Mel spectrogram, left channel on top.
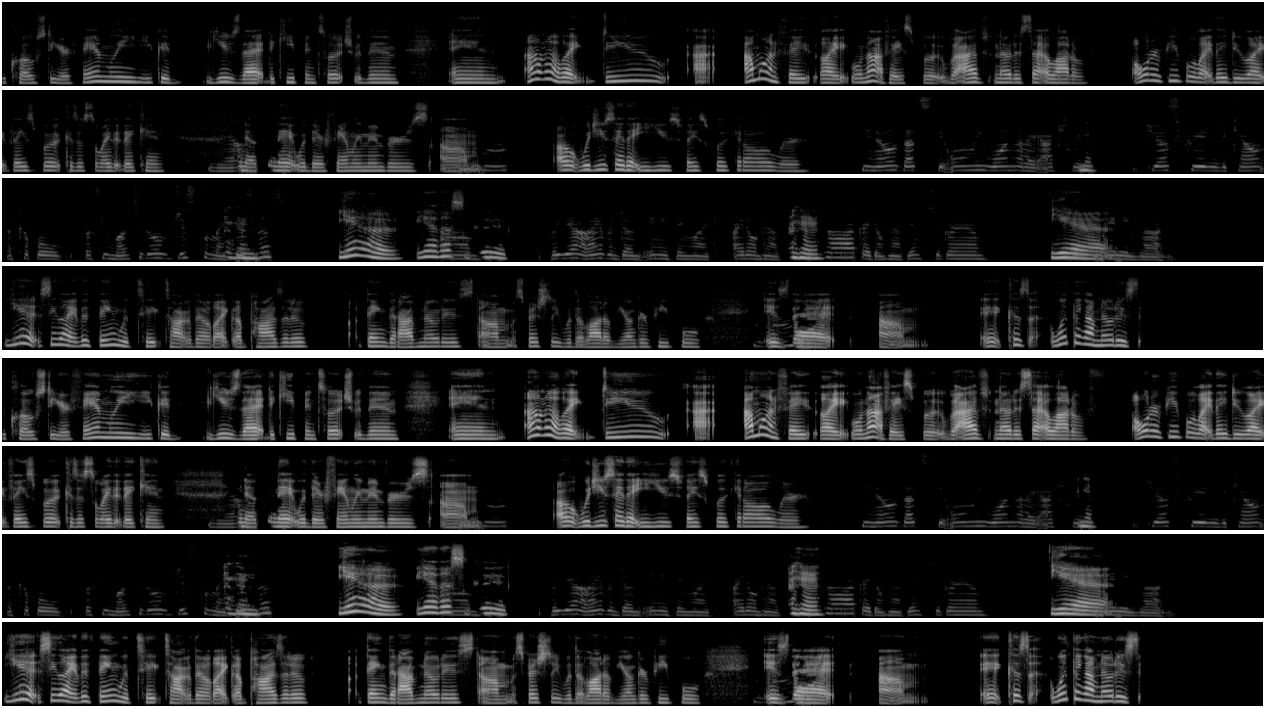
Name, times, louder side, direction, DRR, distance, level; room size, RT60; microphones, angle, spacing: voice 1, 0.0-1.8 2.0-6.6 6.9-7.1 7.4-10.8 11.3-17.4 18.2-20.7 23.4-23.5 27.5-27.8 28.6-30.3 33.1-33.4 35.7-36.3 37.9-40.9 41.5-46.2 46.6-47.0 47.6-49.2, right 5 dB, 85° right, 1.2 m, -30 dB
voice 2, 14.7-15.1 17.1-17.7 21.2-23.5 23.9-28.0 29.6-30.0 30.7-33.0 33.5-35.1 35.8-37.0 45.4-45.8, left 1 dB, 20° left, 4.0 m, -50 dB
head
